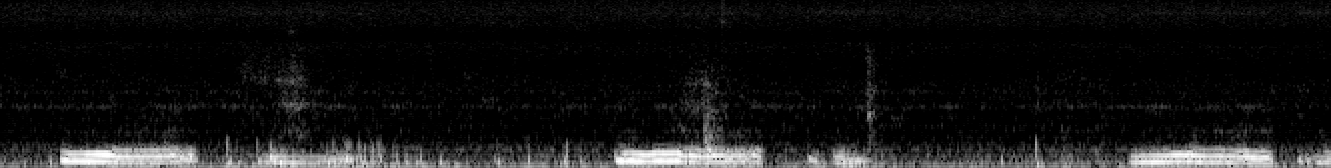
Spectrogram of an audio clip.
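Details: Dog asleep and comfortable indoors, snoring in a steady rhythm: three long, low, droning snores, each about one and a half seconds, spaced several seconds apart with softer rasping breaths between.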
